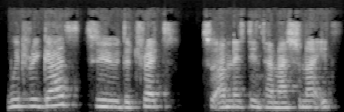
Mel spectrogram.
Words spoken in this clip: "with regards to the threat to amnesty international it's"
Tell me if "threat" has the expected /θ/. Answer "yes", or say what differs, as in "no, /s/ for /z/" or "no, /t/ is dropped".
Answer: no, /t/ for /θ/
